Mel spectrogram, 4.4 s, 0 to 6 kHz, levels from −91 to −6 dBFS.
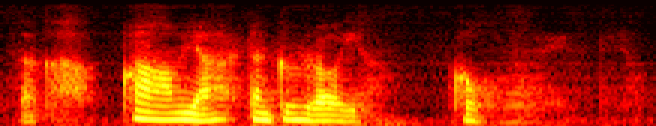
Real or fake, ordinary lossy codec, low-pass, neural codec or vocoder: fake; MP3, 32 kbps; 5.4 kHz; codec, 16 kHz, about 1 kbps, DyCAST, with the encoder's durations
